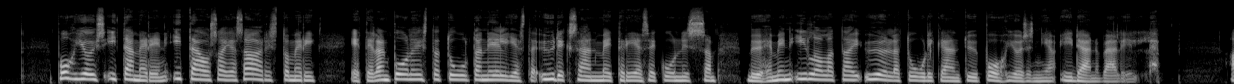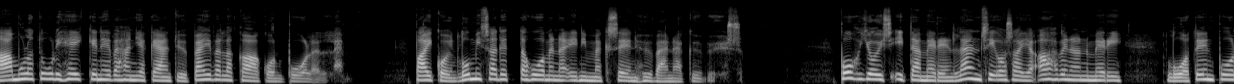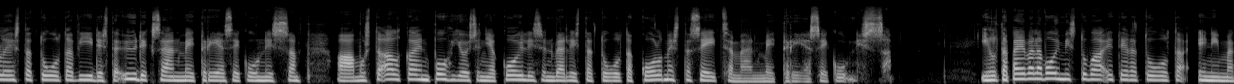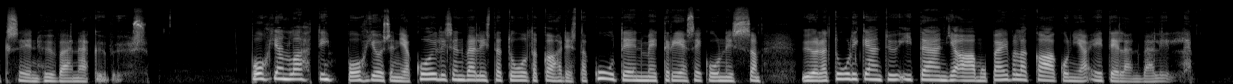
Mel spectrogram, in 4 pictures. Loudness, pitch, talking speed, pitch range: -21 LUFS, 195 Hz, 95 wpm, 175-225 Hz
